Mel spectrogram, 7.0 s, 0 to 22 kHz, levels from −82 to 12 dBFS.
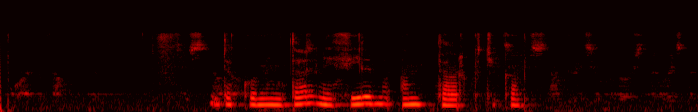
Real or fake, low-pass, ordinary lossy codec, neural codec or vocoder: real; none; none; none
